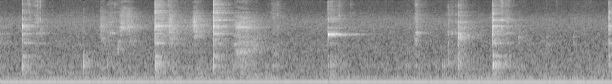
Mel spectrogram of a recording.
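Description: A metal spoon clinking and scraping against a glass mixing bowl as sliced snake gourd is tossed in a flour-and-spice coating: about ten irregular sharp clinks with a brief ring, the loudest a little past three seconds in. A steady low hum runs underneath.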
